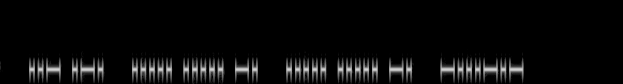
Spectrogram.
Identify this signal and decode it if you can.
Morse code, heard as a keyed tone, about 27 wpm, 700 Hz. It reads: UR 55N 55N <BK>
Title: Speed-Racing Common QSO Phrases Encore - 28wpm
